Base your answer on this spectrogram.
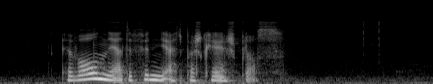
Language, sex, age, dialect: Faroese, female, 15-35, Suðurstreymoy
